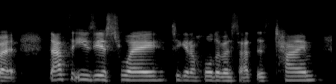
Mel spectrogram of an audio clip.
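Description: The speaker talks at a fairly quick pace. Their tone comes across bright and sharp. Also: woman. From Texas. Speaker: catering and event services staff. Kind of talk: training presentation. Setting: room with live audience, also streamed online.

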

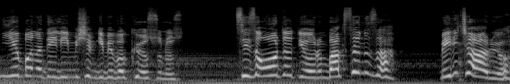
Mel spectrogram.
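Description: A woman's put-on character voice, extremely high in pitch, at a fairly quick pace. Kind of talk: radio drama acting. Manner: scared, agitated.

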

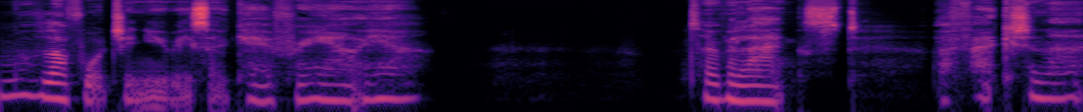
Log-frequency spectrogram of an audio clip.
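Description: A woman with a medium pitch and a somewhat breathy voice speaks at a moderate pace in a monotone, flat intonation, with long, frequent pauses. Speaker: ASMR roleplay creator. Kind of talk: ASMR girlfriend roleplay. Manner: soft-spoken, affectionate.

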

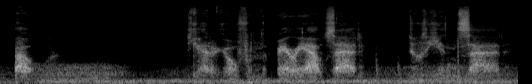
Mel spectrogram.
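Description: A man's whispering amid noticeable background noise. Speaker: let's play gamer. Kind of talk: gameplay commentary. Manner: whispered.

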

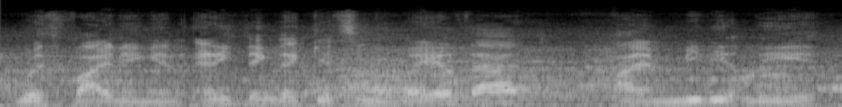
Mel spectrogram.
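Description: Loud background noise sits behind a man whose pitch varies in an ordinary way. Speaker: interviewee. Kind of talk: interview answer. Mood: confident, relaxed.

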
